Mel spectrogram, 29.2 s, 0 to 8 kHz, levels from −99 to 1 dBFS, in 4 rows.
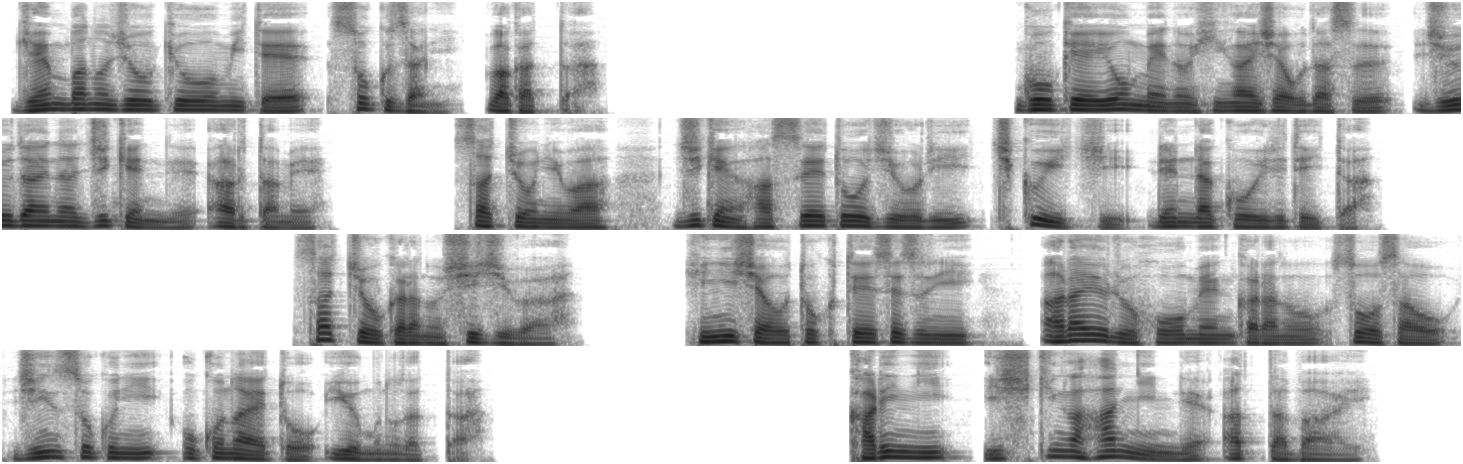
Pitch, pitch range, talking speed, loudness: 100 Hz, 85-125 Hz, 230 characters per minute, -20 LUFS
